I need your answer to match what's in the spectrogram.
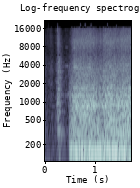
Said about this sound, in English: Now we're drilling.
